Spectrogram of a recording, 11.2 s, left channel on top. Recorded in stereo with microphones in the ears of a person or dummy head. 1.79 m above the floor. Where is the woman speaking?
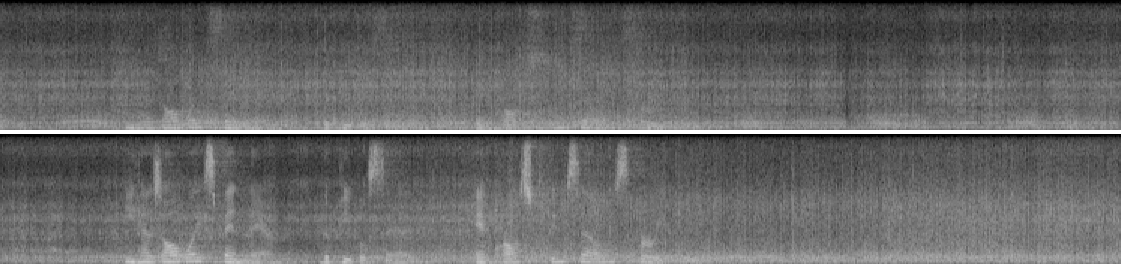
70° right (ahead or behind), 1.3 m.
